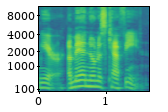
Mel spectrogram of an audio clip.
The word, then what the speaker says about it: Quaffine: a man known as caffeine it's actually supposed to be caffeine the q is silent because i freestyle very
